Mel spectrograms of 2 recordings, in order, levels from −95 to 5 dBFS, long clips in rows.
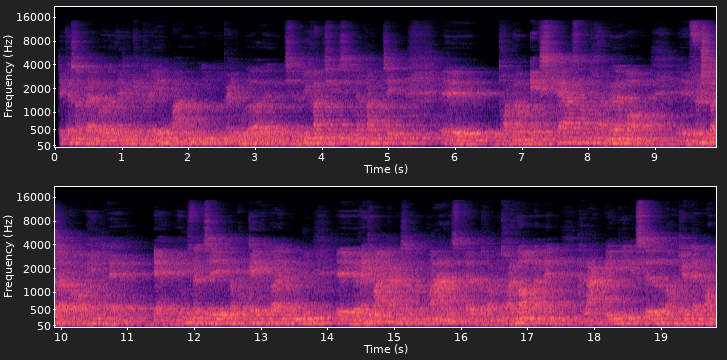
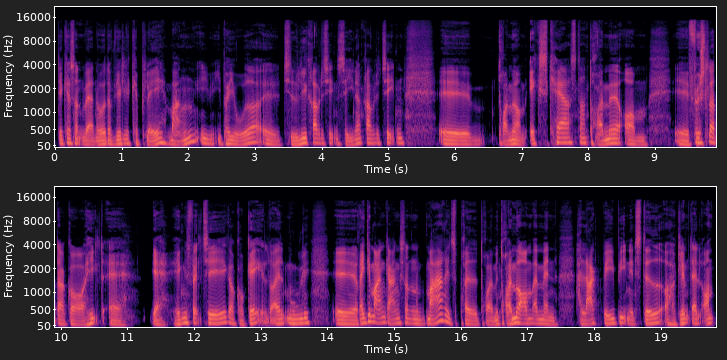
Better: second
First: off-mic speech; far // room echo; strong; dies away in 2.4 s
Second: none

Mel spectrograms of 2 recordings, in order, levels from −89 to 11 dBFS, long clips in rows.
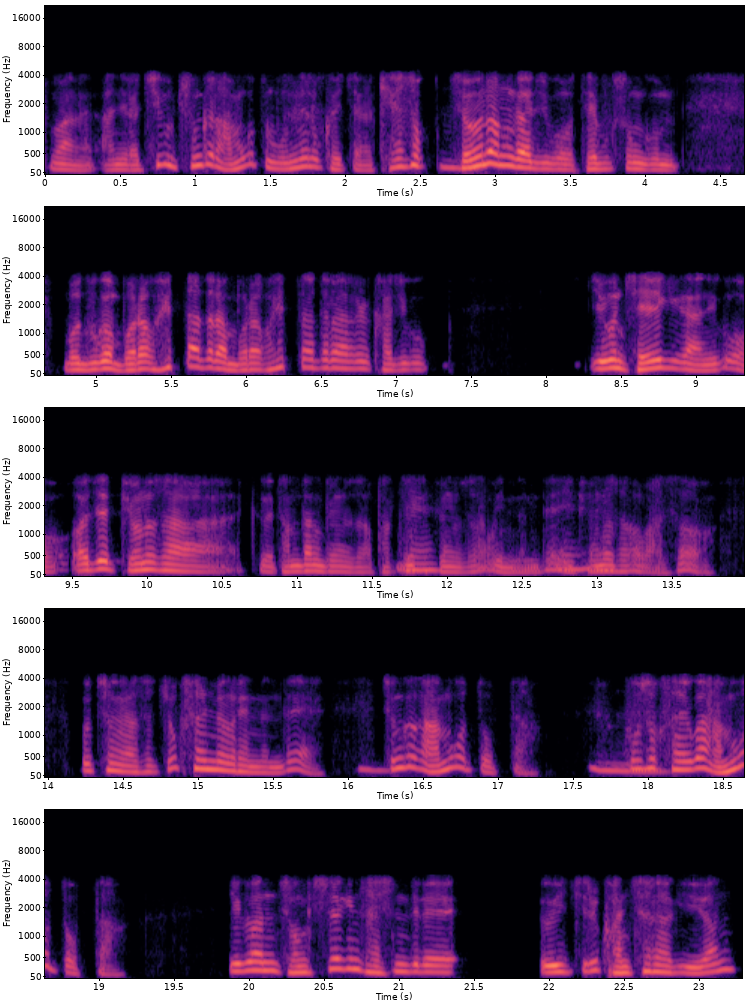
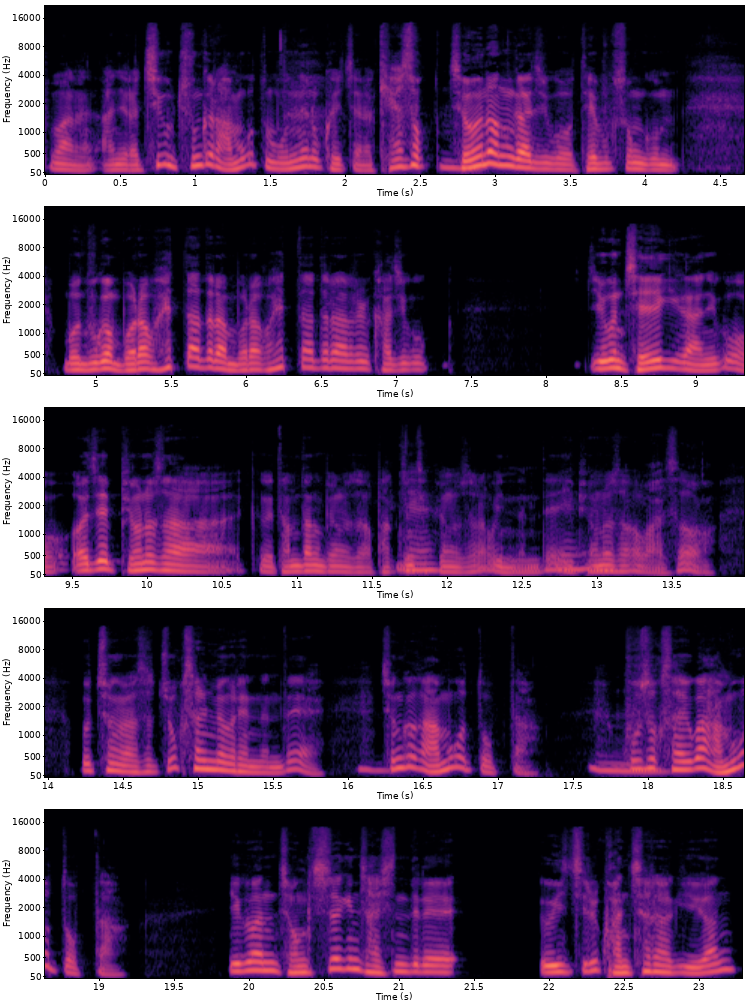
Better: second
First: garbled, watery; badly; nothing above 4 kHz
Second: none

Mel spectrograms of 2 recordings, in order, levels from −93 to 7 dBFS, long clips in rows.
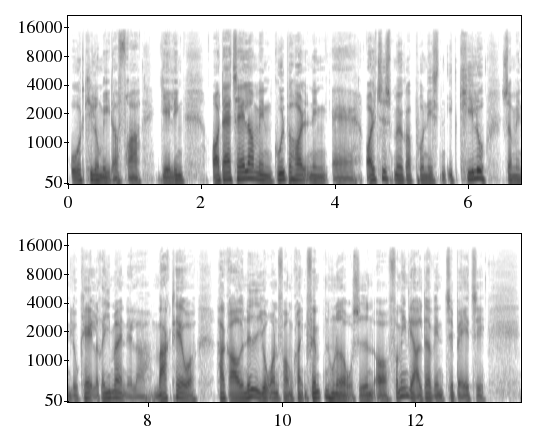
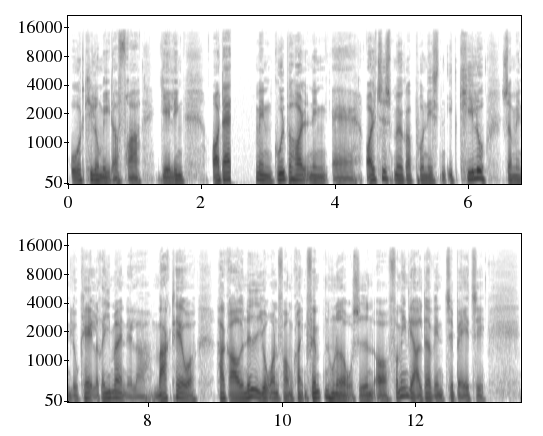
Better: first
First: none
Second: audio cutting out; at 2.5 s

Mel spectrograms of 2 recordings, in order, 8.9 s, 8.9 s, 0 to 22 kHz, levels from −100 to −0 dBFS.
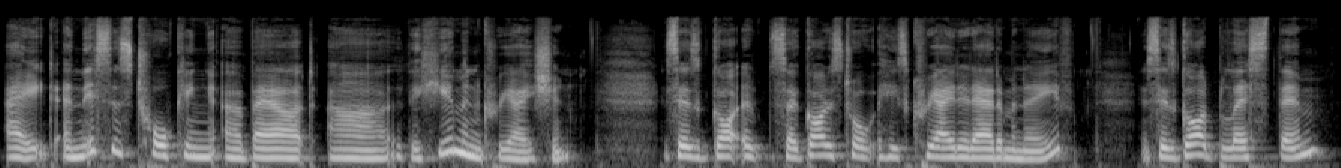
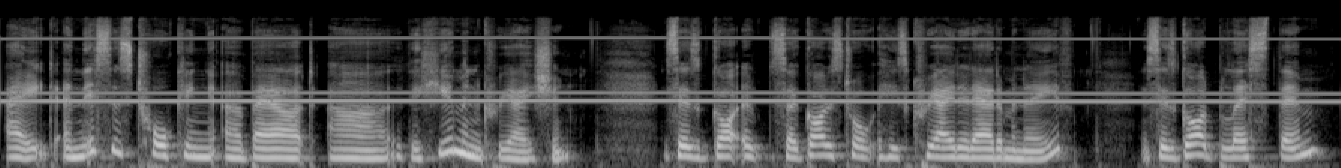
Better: first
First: none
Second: high-pitched whine; loud; throughout; 2 kHz, 7 dB below the speech

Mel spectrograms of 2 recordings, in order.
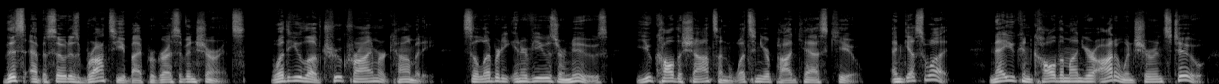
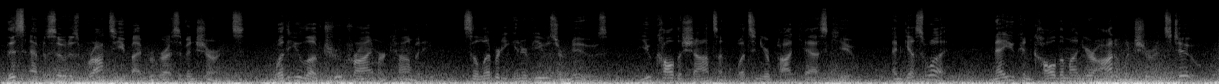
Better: first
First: none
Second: low rumble; loud; throughout; 3 dB below the speech

